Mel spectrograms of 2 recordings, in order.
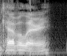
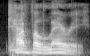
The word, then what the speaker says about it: Cavallari: Oh, well, her name is Kristen Cavallari. – Cavallari.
